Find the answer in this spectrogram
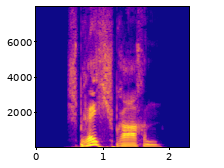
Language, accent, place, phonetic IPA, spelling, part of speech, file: German, Germany, Berlin, [ˈʃpʁɛçˌʃpʁaːxn̩], Sprechsprachen, noun, De-Sprechsprachen.ogg
- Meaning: plural of Sprechsprache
